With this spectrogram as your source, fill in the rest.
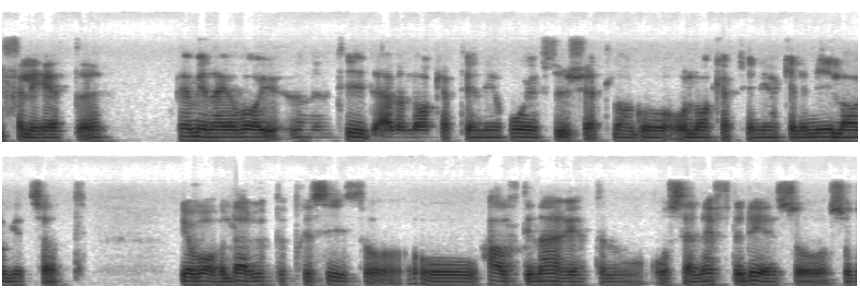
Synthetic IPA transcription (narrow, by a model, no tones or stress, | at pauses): t̪ɪlfɛlːɪɡheːt̪ə̰ɾ | jɑɡmeːnaɾjɑːɡvaɾjɵ̰ɵnd̪əɾɛnt̪ʰiːd̪æ̰ːvənlɑːɡ̚kʰap̚t̪ʰeːnɪɾoːɛfsʉːʂɛ̰t̪ːʰlɑːɡɔɔ̰lɑːɡ̚kʰap̚t̪ʰeːnɪakad̪ɛmiːlɑːɡət̪sɔat̪ | jɑːɡvaɾvɛld̪æɾɵpːəpʰɾɛsiːsɔ̰ɔhalft̪ɪnæːɾheːt̪ənɔːsɛnːɛft̪əɖɛsɔ̰sɔ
